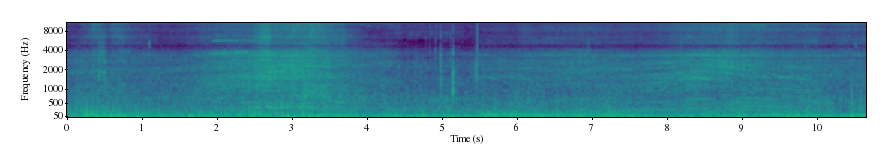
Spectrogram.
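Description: Range Rover engine running under load as the SUV drives through soft sand dunes, its note rising and falling twice, over a heavy low rumble of wind on the microphone.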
